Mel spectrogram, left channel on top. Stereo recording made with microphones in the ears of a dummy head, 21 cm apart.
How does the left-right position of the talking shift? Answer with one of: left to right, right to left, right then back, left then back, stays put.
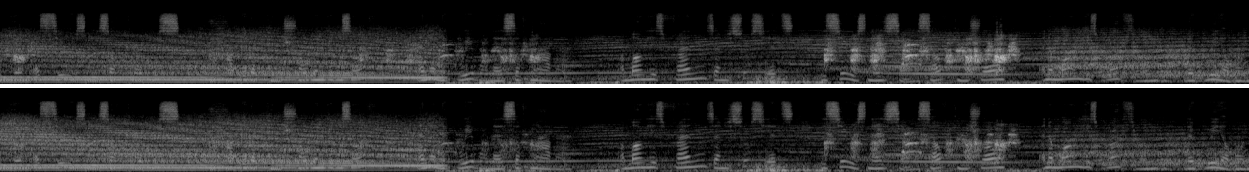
stays put.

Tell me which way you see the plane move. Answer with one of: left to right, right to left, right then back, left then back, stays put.
right to left.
